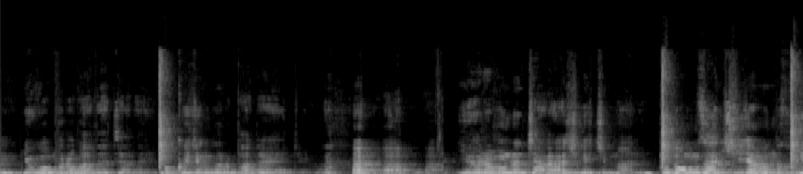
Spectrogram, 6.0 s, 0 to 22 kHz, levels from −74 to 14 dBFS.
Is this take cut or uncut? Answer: uncut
